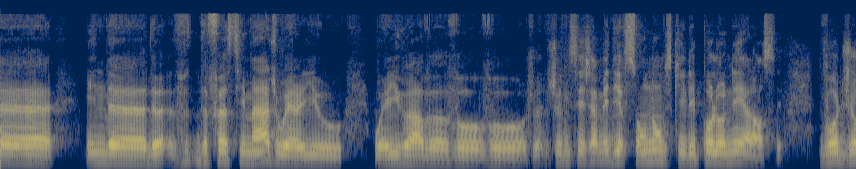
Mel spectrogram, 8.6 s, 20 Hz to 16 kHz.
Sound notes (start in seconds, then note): 2.0 speaking French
